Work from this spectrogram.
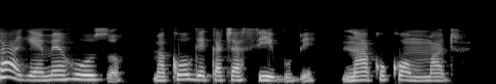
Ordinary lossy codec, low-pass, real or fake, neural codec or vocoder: none; 5.4 kHz; real; none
